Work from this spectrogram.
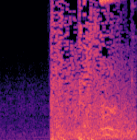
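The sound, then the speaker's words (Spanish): Gunfire at point-blank range as a robber shoots a guard during a crime-thriller heist. Near-silence breaks into a sudden loud blast at about half a second, and dense crackling noise stays loud through to the end. “Le dispara a bocajarro y le remata en el suelo.”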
